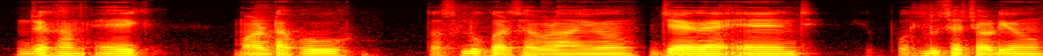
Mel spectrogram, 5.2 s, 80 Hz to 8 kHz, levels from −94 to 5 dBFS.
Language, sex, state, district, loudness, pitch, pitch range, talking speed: Hindi, male, Uttarakhand, Tehri Garhwal, -19 LUFS, 105 Hz, 105-110 Hz, 185 wpm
